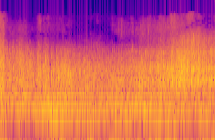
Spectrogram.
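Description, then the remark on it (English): A sudden cloudburst: heavy rain pours down in a dense, steady roar of hissing noise that swells slightly toward the end, with no voices over it. “Goodness, it's a cloudburst.”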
